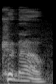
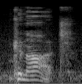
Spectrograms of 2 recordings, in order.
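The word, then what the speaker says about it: Knoch: I don't think so strange name it is and it's spelled strange too it's k n o c h and did you say how Cano okay Cano No but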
